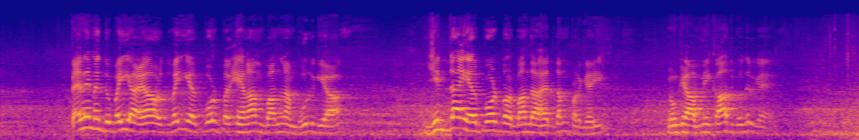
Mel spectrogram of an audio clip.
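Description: An elderly man speaks with feeling into a microphone, his voice echoing in a large hall.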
